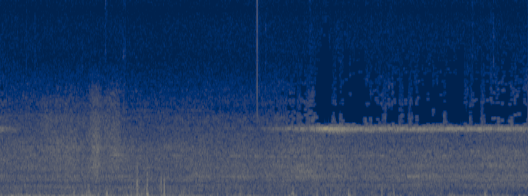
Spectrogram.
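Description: Covered-hopper freight train rolling downgrade around a tight curve: a steady, heavy low rumble from the train, with a thin, steady high tone running over it.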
